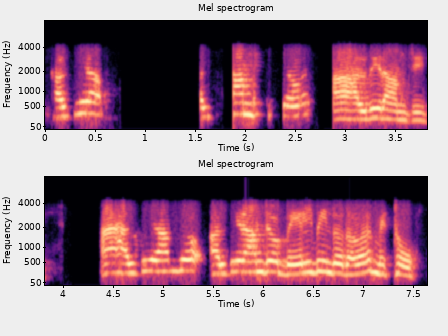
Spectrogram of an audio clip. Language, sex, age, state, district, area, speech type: Sindhi, female, 45-60, Maharashtra, Thane, urban, conversation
